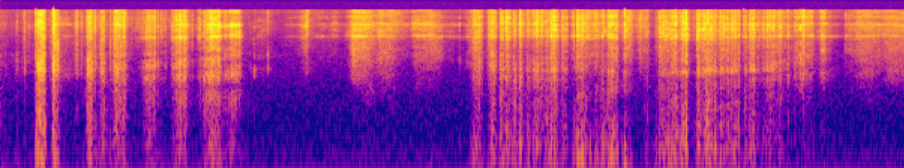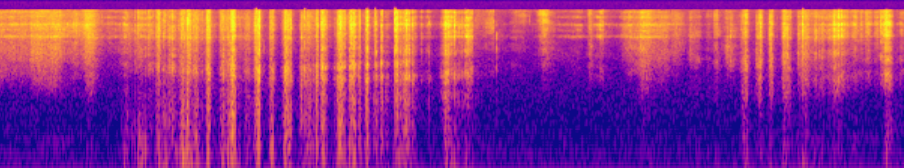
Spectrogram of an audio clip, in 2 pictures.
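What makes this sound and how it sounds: Fingers rub and crumble a fist-sized, solid pink pressed-powder bath bomb held over a wooden board, and the powder falls away. Bursts of dry, bright crunching and gritty scraping come in waves, with quieter, softer rubbing between them over a faint steady low hum.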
